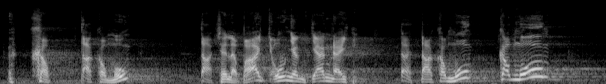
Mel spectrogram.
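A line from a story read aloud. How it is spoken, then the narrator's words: Resentful demon howl. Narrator (Vietnamese): Con quỷ không cam tâm mà gào lên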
